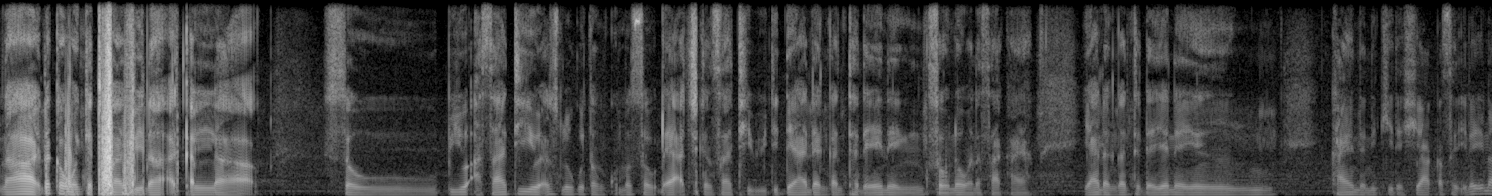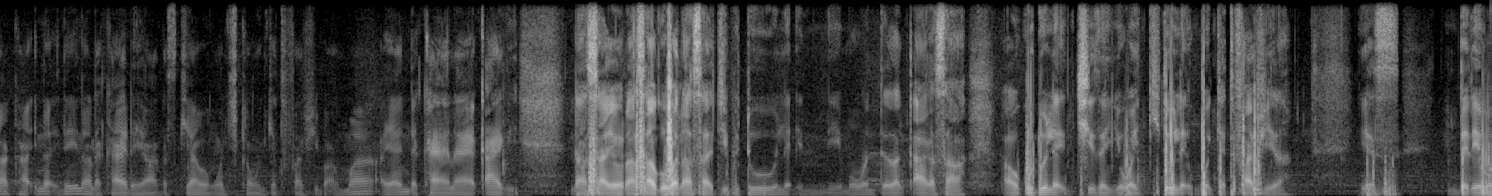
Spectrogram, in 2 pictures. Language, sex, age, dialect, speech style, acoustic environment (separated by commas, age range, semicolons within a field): Hausa, male, 25-34, Nigeria - Katsina, happy, nature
